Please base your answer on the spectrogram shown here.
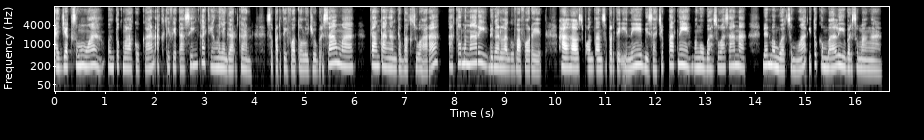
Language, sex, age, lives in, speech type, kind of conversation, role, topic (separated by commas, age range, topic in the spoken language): Indonesian, female, 35-39, Indonesia, read, expert-assistant, expert, Bagaimana Merencanakan Liburan Keluarga Agar Semua Bisa Menikmati?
